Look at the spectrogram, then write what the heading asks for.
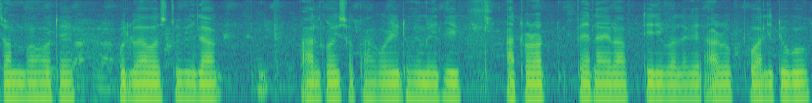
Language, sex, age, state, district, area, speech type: Assamese, male, 30-45, Assam, Golaghat, rural, spontaneous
